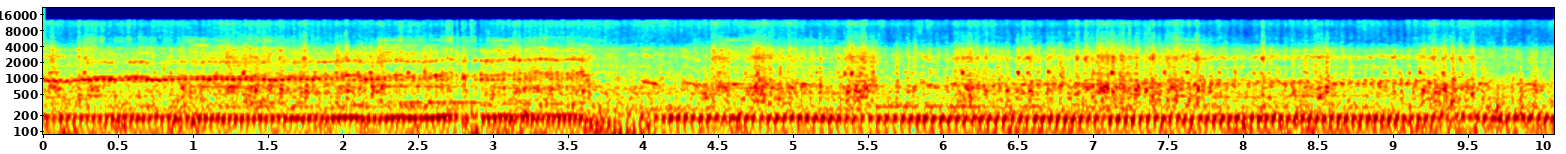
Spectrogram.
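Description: Motorcycle engine running steadily on a dirt road, its note dropping out briefly about four seconds in before picking up again.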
